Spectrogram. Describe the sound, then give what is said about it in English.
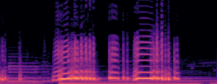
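Sandhill crane calls: two loud, rolling bugle-like bursts with a rattling, trumpeting quality, over a steady low hum and with no one talking. “the primary reason was to protect habitat for the sandhill crane”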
